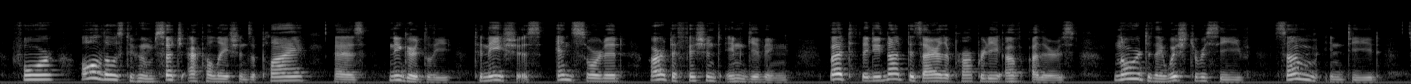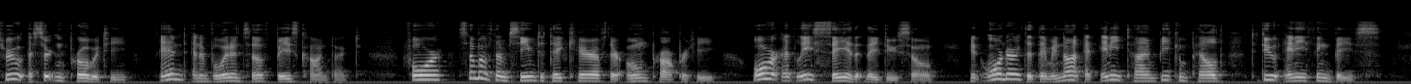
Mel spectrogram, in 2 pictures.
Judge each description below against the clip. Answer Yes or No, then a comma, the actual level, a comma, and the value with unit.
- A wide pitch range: Yes, wide, 9.0 semitones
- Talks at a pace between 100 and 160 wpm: No, average, 175 wpm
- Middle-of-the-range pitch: Yes, medium, 155 Hz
